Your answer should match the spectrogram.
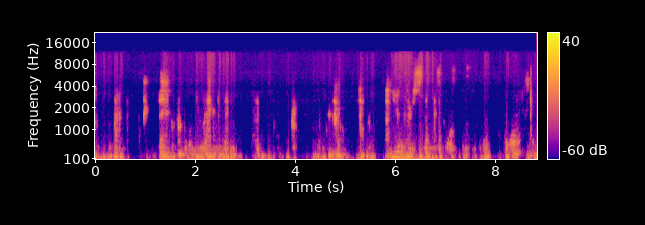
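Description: A pig grunts and snorts steadily while eating goat droppings, with repeated rough, low grunts and bursts of snuffling at an uneven rhythm, fairly loud.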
